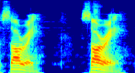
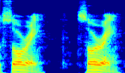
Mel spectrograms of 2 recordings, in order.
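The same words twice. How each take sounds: First: "sorry" with an open American ah vowel; American pronunciation. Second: "sorry" with a rounded British aw vowel; British pronunciation. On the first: English teacher contrasting the American reading of sorry, American accent. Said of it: "美式的话读". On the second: English teacher showing students the British reading of sorry, British accent. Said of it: "英式的话读". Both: Shown as a demonstration.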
